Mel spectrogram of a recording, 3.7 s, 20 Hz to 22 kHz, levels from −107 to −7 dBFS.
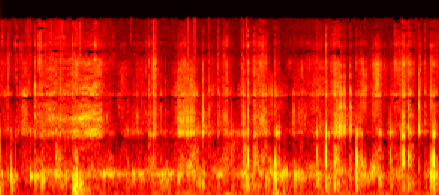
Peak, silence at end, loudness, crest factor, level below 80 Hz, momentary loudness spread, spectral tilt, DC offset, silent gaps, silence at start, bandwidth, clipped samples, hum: -10 dBFS; 0 s; -35 LUFS; 26 dB; -56 dBFS; 6 LU; -2.5 dB/octave; under 0.1%; none; 0 s; 16 kHz; under 0.1%; none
